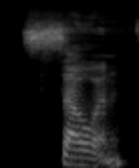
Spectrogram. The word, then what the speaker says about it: Samhain: Yes, Samhain.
